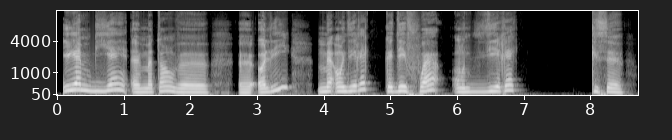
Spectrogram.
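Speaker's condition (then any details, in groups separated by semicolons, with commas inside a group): Down syndrome; age 30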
